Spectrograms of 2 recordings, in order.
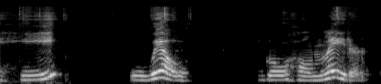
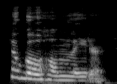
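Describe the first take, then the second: First: The word will is pronounced in full. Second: Will is contracted to a final L sound.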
